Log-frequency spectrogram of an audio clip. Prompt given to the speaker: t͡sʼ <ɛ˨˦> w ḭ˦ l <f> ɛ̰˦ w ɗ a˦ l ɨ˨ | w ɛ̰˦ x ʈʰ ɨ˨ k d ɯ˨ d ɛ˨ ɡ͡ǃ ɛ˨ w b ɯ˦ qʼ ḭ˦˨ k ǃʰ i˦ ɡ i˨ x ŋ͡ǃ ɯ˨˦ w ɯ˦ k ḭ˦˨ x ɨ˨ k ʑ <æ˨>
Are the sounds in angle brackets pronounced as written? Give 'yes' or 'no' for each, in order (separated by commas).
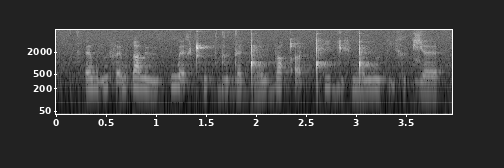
no, yes, no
